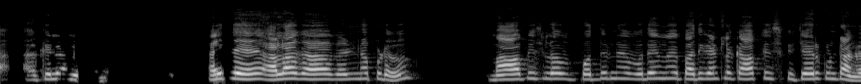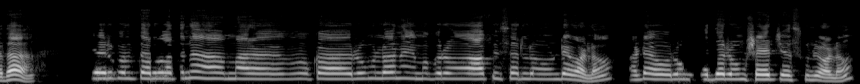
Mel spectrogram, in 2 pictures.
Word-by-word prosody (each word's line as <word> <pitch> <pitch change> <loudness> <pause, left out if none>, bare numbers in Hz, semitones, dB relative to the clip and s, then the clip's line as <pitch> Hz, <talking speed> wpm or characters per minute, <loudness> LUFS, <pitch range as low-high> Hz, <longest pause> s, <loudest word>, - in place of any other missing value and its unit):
ఆ! - - -14
కిలోమీటర్లు. 245 +2 -3 1.1
అయితే 260 +3 +7 0.3
అలాగా 255 +1 +5 0.3
వెళ్ళినప్పుడు, 255 -1 -4 1.0
మా 220 - +3
ఆఫీస్‌లో 265 +1 -3 0.3
పొద్దున్నే 275 +4 -5 0.2
ఉదయమే 275 +2 -3
10 245 +1 0
గంటలకు 265 0 -5
ఆఫీస్‌కి 255 0 -9
చేరుకుంటాం 255 -3 +1
కదా! 210 +5 +8 0.8
చేరుకున్న 275 0 +1
తర్వాతన 275 +1 -1 0.4
మా 260 -1 0 0.6
ఒక 250 +1 -10 0.4
రూమ్‌లోనే 280 +1 -4
ముగ్గురు 260 +1 -4 0.3
ఆఫీసర్‌లం 255 -1 -5
ఉండేవాళ్ళం. 210 - 0 0.3
అంటే 220 +5 -3
ఒక 230 - +1
రూమ్ 240 0 -4
పెద్ద 230 +1 +1
రూమ్ 240 0 -4
షేర్ 230 0 +4
చేసుకునేవాళ్ళం. 200 -7 -1
255 Hz, 100 wpm, -23 LUFS, 235-270 Hz, 1.1 s, కదా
